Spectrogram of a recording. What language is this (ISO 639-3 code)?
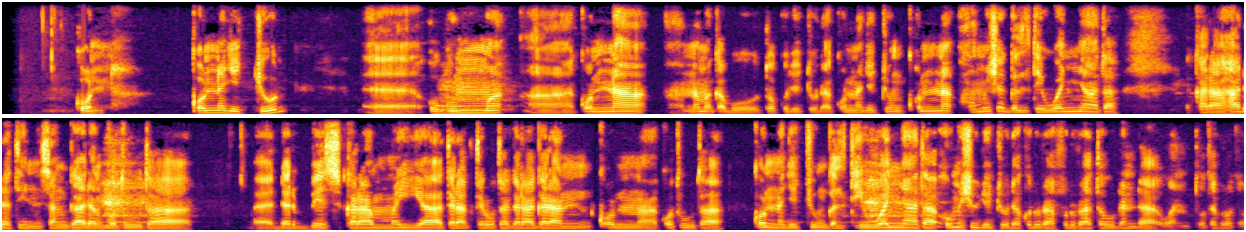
orm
